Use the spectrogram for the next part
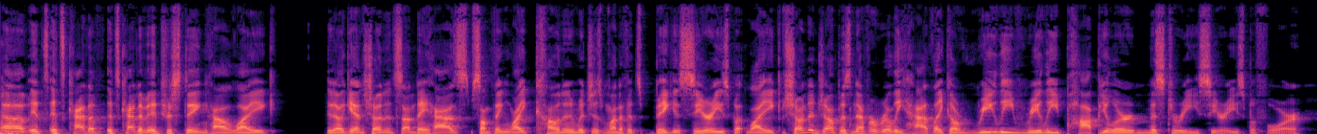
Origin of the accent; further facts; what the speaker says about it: United States; I'm an American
